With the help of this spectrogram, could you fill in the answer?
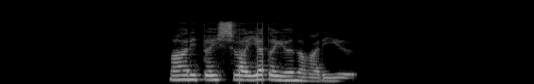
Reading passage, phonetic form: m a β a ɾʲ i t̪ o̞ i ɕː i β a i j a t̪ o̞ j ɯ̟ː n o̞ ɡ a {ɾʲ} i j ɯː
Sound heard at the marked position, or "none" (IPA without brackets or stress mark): ɾʲ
